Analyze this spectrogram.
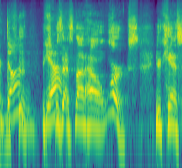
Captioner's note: laugh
